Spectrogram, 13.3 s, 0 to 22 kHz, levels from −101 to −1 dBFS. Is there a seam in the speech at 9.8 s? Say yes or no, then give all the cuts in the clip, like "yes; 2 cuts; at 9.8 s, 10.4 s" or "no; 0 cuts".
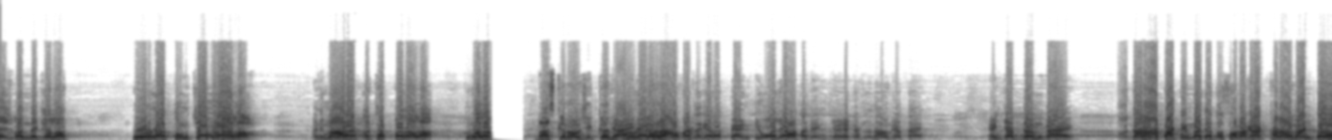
no; 2 cuts; at 4.9 s, 11.3 s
